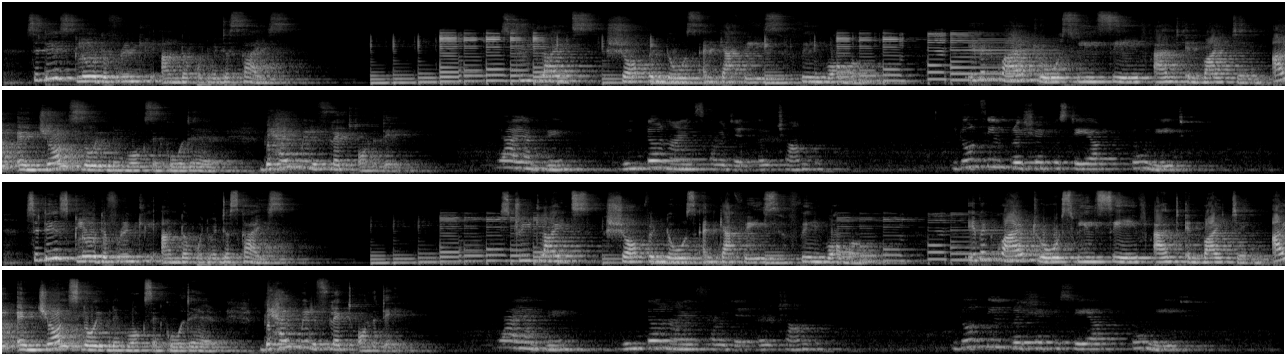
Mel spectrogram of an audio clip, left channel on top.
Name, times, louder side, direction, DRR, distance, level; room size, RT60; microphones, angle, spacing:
voice 1, 0.3-2.8 5.0-8.7 9.7-16.8, right 1 dB, 55° right, 4 dB, 2.0 m, -24 dB
Electric guitar, 3.7-10.7, left 3 dB, 55° left, 0.6 m, -31 dB
voice 2, 17.7-18.6 18.9-21.2 22.3-24.6, left 1 dB, 70° left, 4 dB, 2.1 m, -30 dB
17.5 x 9.7 x 7.6 m, 1.1 s
head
